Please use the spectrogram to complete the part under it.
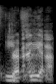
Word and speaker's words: Australia: Australia. – There's no A. There's no L. It's Australia.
